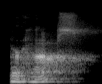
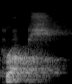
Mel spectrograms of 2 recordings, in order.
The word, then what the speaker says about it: perhaps: words like you know perhaps sounds more like preps uh when we speak quickly right and you know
